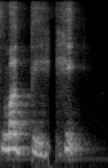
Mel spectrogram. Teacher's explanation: So this is not Matiha. This is Matihi, because it's an E. The scent of E is going to rub off on the visarga.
